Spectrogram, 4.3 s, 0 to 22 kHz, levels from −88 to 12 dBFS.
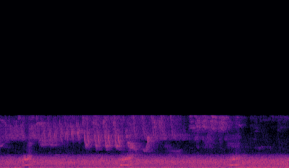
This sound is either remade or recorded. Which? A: recorded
